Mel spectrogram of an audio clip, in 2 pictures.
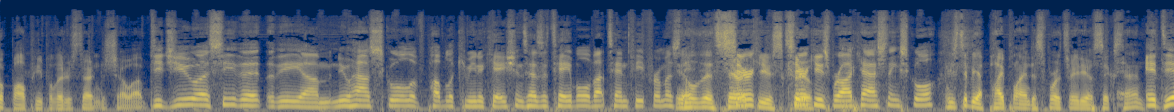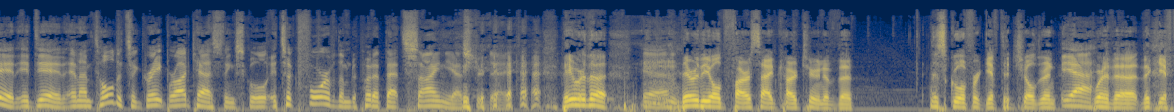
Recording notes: live in Las Vegas for Radio Row day 2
